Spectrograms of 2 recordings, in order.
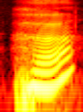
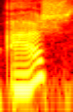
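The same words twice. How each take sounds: First: H breathed out as "heu"; H as an audible "huh"; Albanian letter sound. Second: Said in the usual way. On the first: Shown as a demonstration. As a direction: say H as aspirated h plus eu, not "ache". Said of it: "ça se prononce H". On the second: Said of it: "ça se prononce".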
